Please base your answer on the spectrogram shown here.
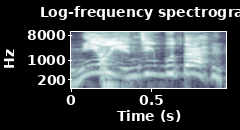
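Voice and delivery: shrill high mom scolding; hammed-up nagging mother; mock scolding mom. The mother scolding the father for not wearing glasses, hammed-up high voice. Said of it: "我媽就開始罵他說".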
